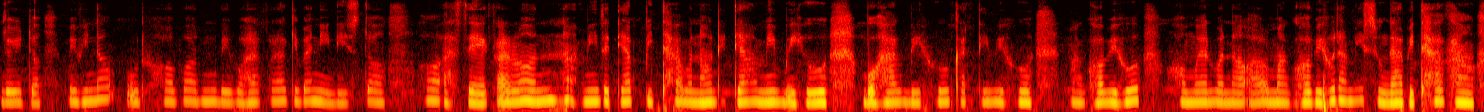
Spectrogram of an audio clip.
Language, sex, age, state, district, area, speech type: Assamese, female, 18-30, Assam, Majuli, urban, spontaneous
